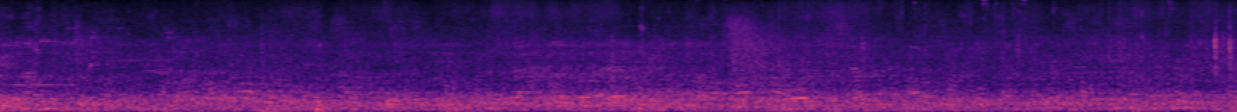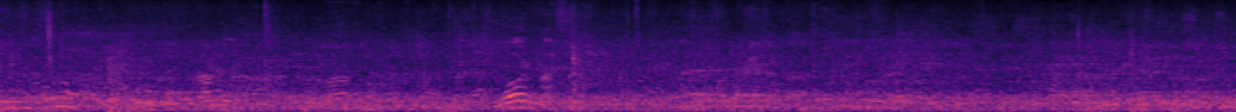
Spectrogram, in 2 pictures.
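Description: A crowd of men murmurs and chatters in a large echoing hall.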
